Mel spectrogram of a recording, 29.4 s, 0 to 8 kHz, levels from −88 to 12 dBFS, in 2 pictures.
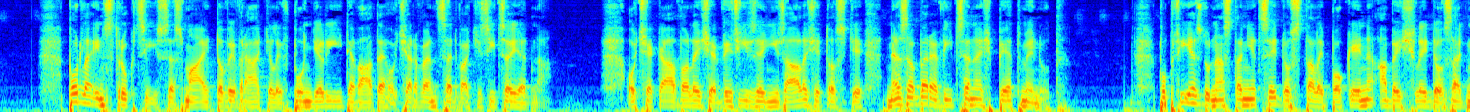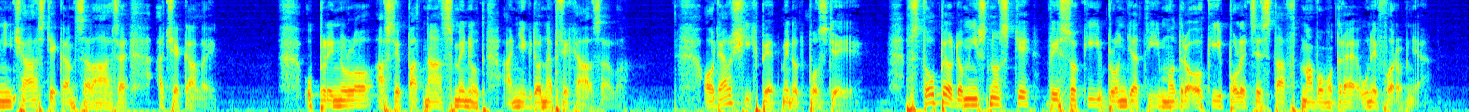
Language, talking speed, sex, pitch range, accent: Czech, 110 wpm, male, 95-120 Hz, native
